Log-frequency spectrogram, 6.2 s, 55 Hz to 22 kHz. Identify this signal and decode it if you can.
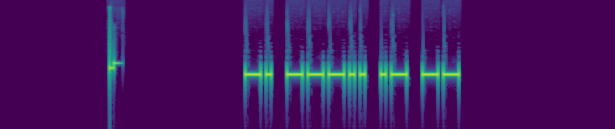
Morse code, heard as a keyed tone, about 22 wpm, 700 Hz. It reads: N8AM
